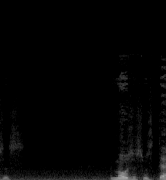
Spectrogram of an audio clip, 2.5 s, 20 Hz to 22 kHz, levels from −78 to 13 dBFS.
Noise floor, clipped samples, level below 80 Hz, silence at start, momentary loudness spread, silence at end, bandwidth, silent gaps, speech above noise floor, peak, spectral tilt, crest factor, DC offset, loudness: -57 dBFS; under 0.1%; -62 dBFS; 0 s; 22 LU; 0 s; 15.5 kHz; none; 28 dB; -10 dBFS; -8 dB/octave; 22 dB; under 0.1%; -28 LUFS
